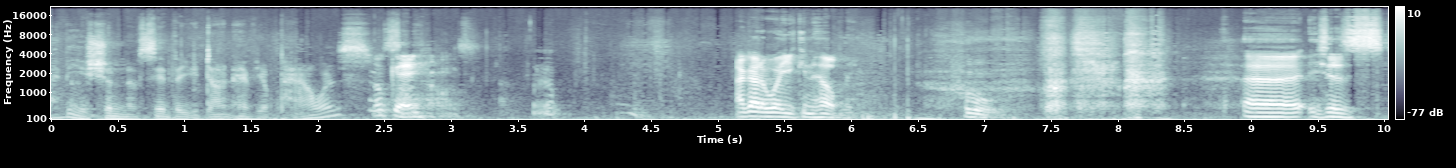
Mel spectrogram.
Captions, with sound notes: Maybe you shouldn't have said that you don't have your powers? - Okay - I have some powers Yep... I got a way you can help me Ooh *unconvinced laugh* he says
